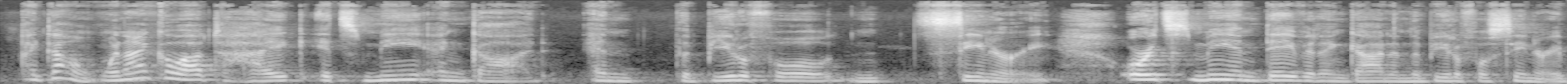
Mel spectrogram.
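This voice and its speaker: An older woman, telling a personal story to camera in an easy, conversational way. Her voice sits a little low, and she keeps things chatty and candid, dropping in asides and small laughs. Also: darkish tone, slightly rough. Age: 60s. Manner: conversational with frequent fillers and asides. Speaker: lifestyle vlogger. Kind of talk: personal reflective vlog.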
